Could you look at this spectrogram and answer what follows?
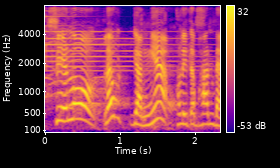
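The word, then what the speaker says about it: Cielo: เขา เขียน ว่า อะไร c i e l o อ่าน ว่า เสี่ย โล่ เซียโล่ แล้ว อย่าง เงี้ย ผลิตภัณฑ์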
